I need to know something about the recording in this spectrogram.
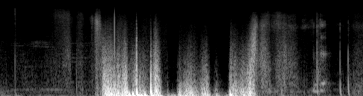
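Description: A hand brushes against the microphone with loud rustling thumps.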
